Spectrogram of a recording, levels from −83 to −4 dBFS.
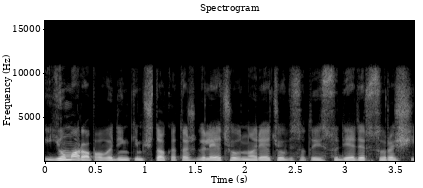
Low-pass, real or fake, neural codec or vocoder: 10.8 kHz; real; none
